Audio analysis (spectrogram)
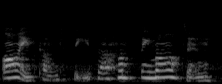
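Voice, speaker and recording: An earnest young boy bear from a children's storybook, played by a woman. He speaks high and with lively swings, politely puzzled and quick to bristle when challenged. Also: lo-fi sound. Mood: indignant.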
